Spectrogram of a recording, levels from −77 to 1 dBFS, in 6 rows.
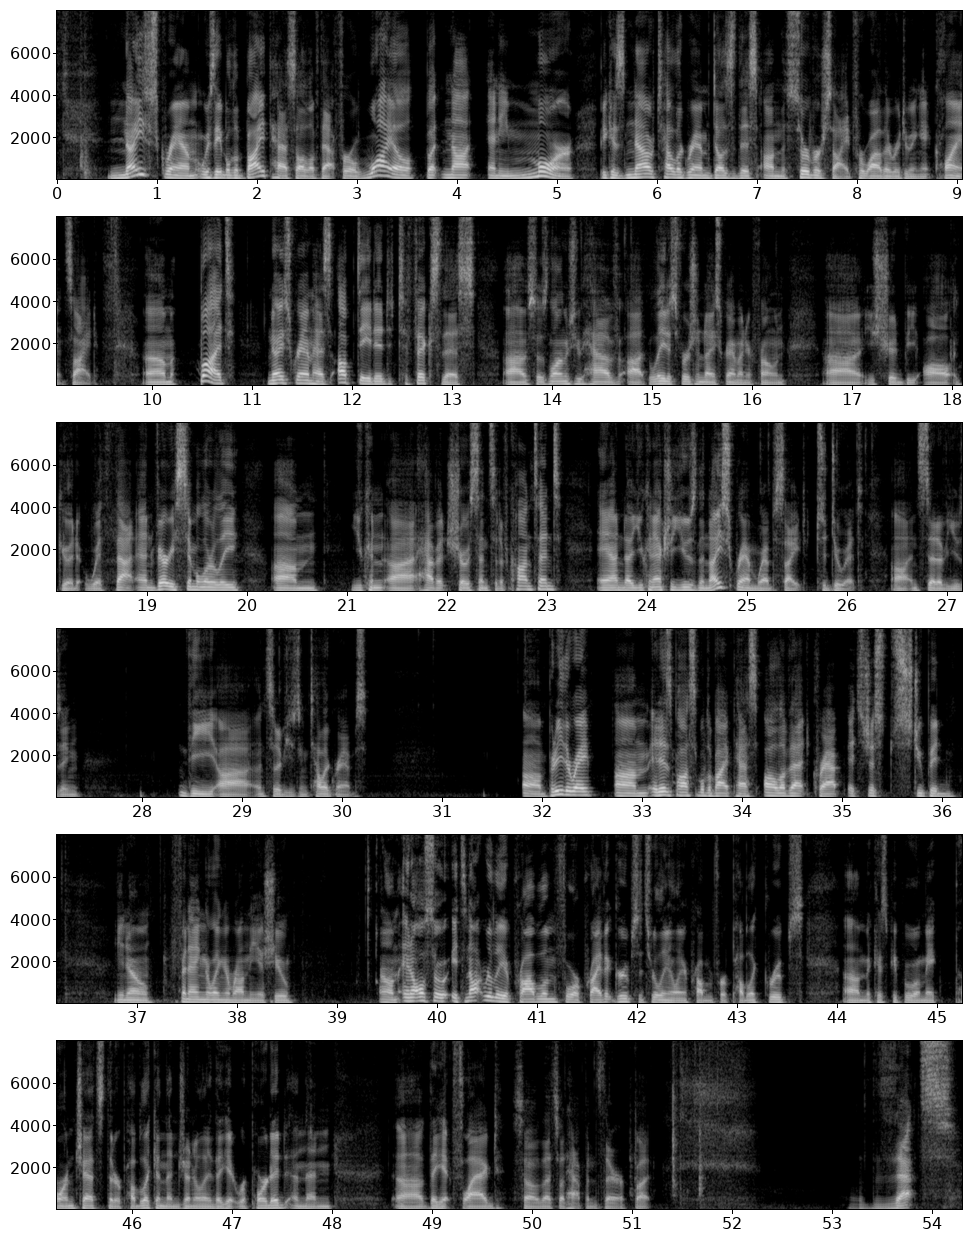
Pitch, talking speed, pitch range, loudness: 110 Hz, 185 wpm, 100-125 Hz, -21 LUFS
